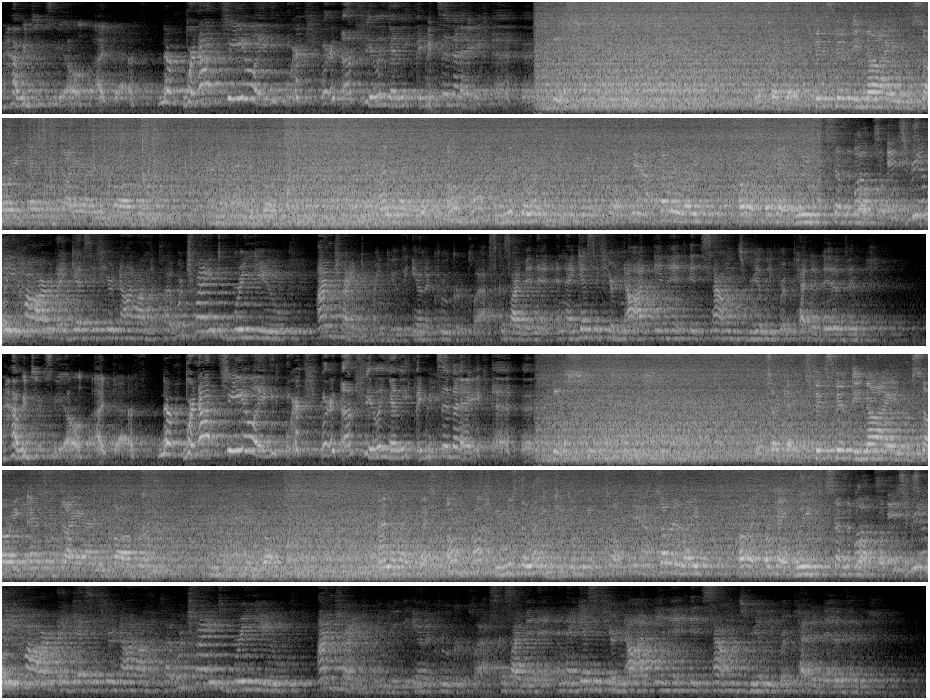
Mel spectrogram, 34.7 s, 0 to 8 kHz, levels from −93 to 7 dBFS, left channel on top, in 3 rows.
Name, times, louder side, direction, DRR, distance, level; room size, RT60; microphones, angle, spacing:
voice 1, 0.0-1.7 1.9-6.9, right 4 dB, 65° right, 8 dB, 0.5 m, -27 dB
sound 1, 6.6-21.8, left 3 dB, 55° left, 0.6 m, -26 dB
voice 2, 6.7-8.2 9.4-13.5 14.5-15.4 16.3-22.6 23.1-23.2, right 1 dB, 10° right, 2 dB, 0.6 m, -24 dB
voice 3, 7.5-9.1 14.1-14.8 16.0-16.3 19.4-19.8 22.2-26.8 27.1-34.1, left 2 dB, 75° left, 1 dB, 1.2 m, -31 dB
10.5 x 7.0 x 3.5 m, 2.1 s
head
